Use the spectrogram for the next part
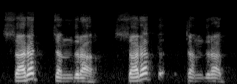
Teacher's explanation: त की जगह पे यहाँ पर क्या उच्चारण हुआ? च हुआ, क्योंकि बाद में च है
